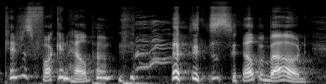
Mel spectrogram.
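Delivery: hammed-up disbelief; exasperated plea. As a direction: beg them to just help, at wit's end. Exasperated plea at stupid villagers.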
